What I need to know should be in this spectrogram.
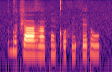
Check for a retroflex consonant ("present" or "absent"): absent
